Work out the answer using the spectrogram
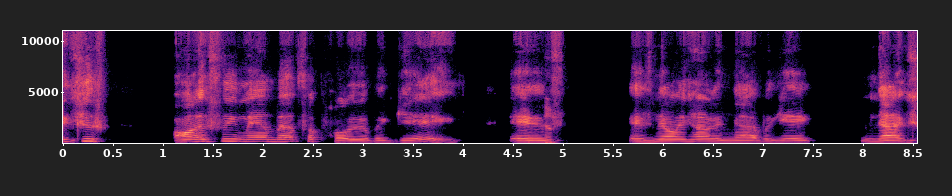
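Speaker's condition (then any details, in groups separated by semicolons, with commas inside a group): Cerebral palsy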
